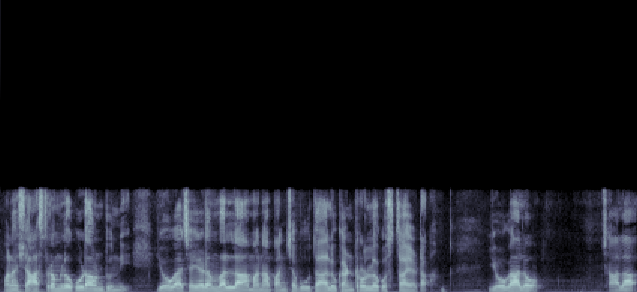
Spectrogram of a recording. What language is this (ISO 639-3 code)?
tel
